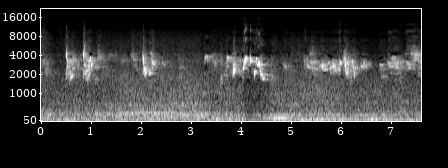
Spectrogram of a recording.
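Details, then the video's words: Caged Red-whiskered bulbul (jambul) kept in Singapore, giving keke calls on command: bursts of sharp, bright chirps and twittering notes in irregular groups with short pauses, over a faint low hum. "Jambul - สิงคโปร์เลี้ยง นกหัวจุก Mickey (keke on command)"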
